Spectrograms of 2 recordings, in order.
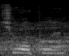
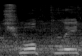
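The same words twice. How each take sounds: The two takes are said the same way.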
